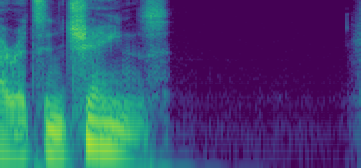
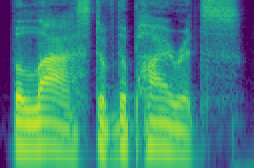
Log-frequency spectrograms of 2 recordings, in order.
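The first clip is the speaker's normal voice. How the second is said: usual speaking voice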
